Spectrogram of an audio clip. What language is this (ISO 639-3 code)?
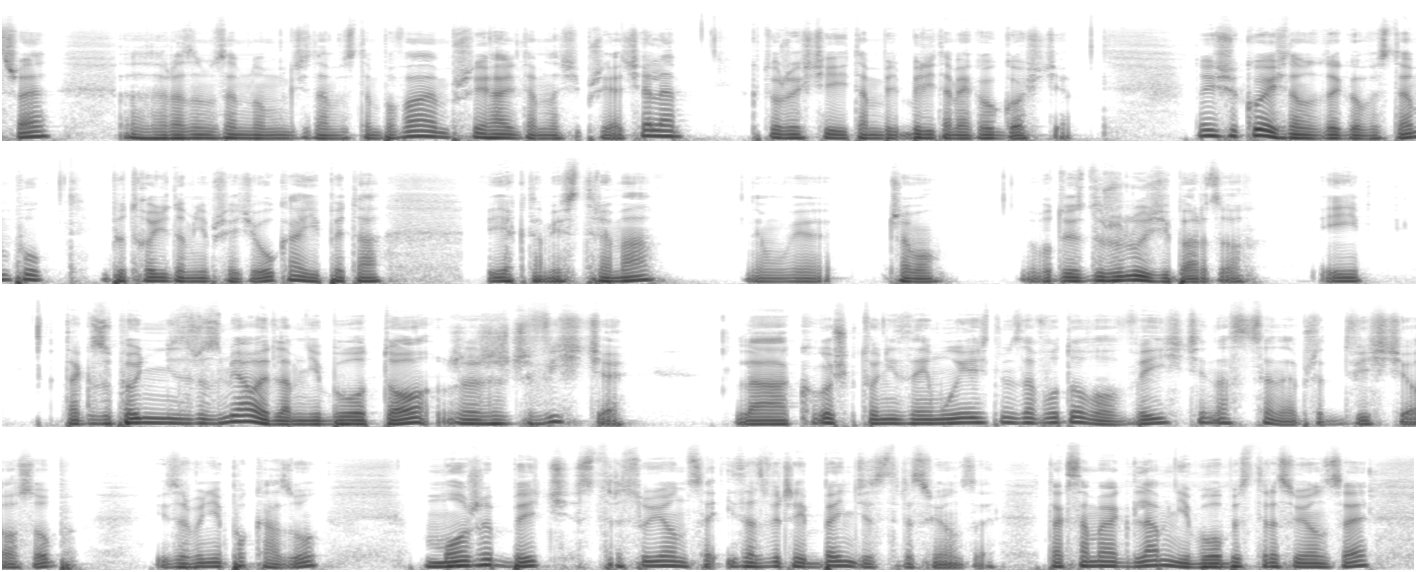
pol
